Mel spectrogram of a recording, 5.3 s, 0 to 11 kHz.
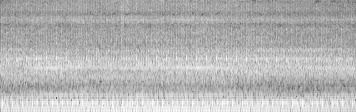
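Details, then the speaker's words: Develon DD130-7 dozer diesel during an engine oil change service, started just after bleeding the fuel: even, deep idle with a steady fast pulse and no knocks or misses; sounds healthy. "Ui, she's gone like a sewing machine, some would say. Ticking away. Everything sounds good."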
